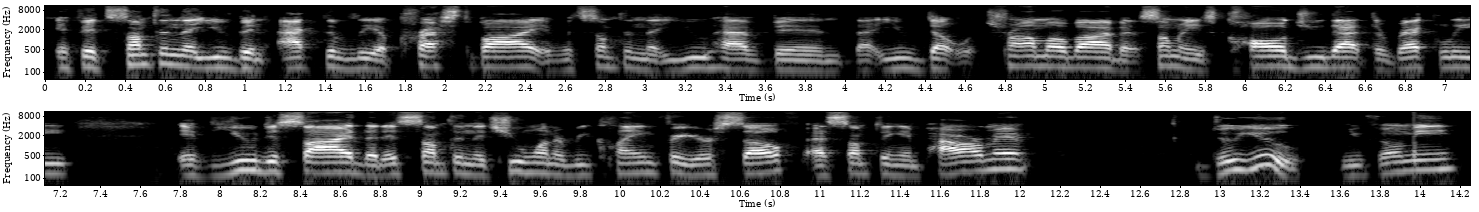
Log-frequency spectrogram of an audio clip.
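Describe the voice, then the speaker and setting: A man's voice: fairly high pitch, brisk, no echo. A man speaking animatedly and emphatically on a casual panel, full of slang, "like" and "right?".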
